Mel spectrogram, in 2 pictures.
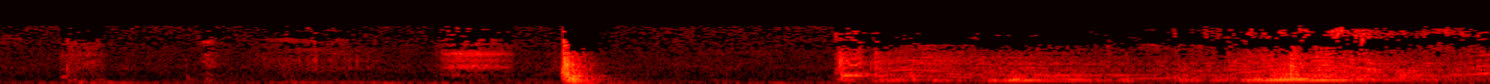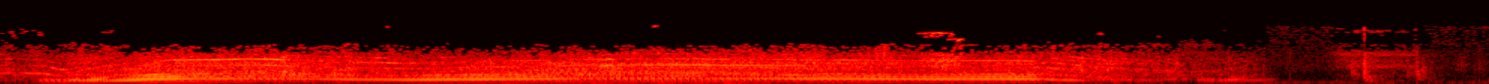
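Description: A stuck car's engine starts and revs after the car is pushed, its drone wavering up and down in pitch, growing louder and steadier in the second half, then cutting off.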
